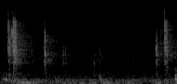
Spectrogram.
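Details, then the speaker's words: Kawasaki Bayou 220 ATV, newly wired neutral safety relay for the electric start, key on, engine off: crisp little clicks as it shifts from reverse back to neutral; relay energizes and closes normally. "There's neutral. It's closed again because the relay's energized."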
